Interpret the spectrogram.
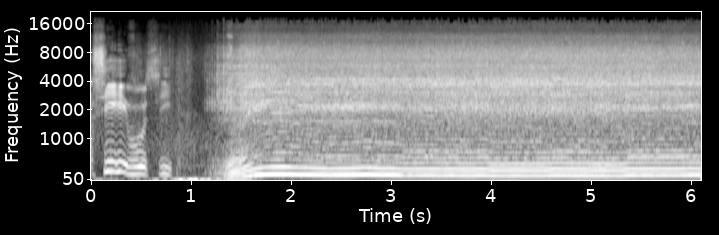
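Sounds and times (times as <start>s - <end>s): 
speech: 0.0s - 2.0s
chainsaw engine revving: 1.2s - 6.0s.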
